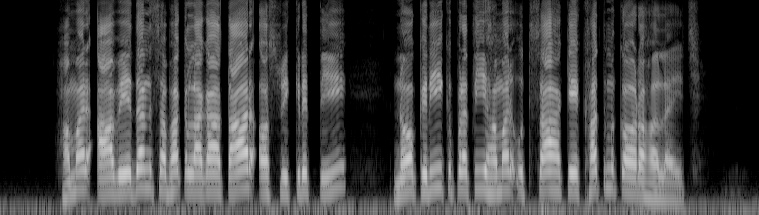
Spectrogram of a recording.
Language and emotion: Maithili, sad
